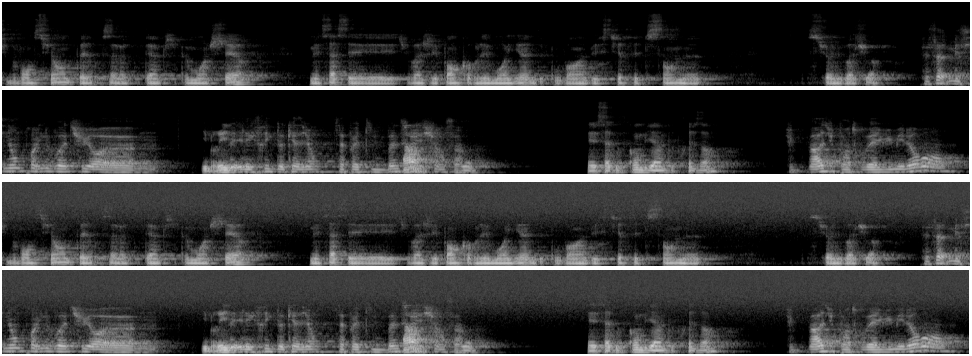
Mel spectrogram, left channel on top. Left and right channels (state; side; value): noise; right; hiss, 11 dB below the sound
